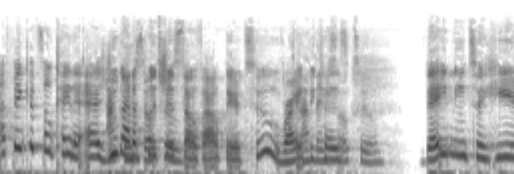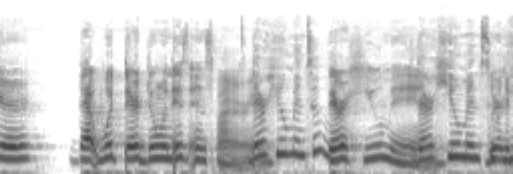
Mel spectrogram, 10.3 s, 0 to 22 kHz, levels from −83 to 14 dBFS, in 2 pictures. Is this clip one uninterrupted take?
yes; 0 cuts

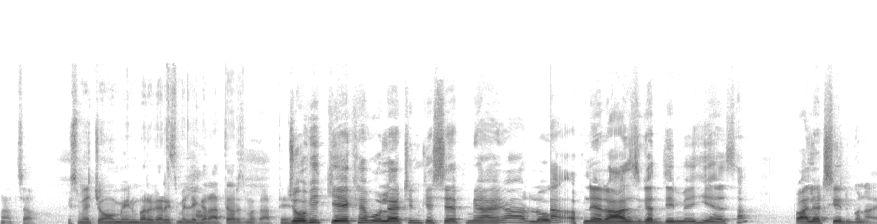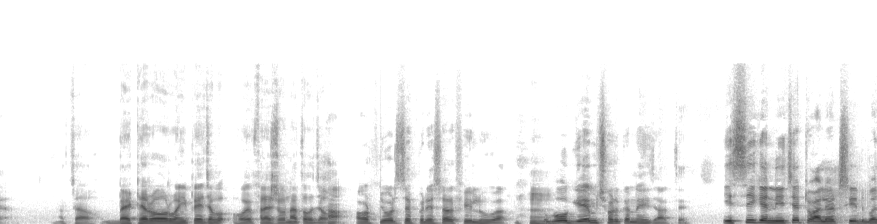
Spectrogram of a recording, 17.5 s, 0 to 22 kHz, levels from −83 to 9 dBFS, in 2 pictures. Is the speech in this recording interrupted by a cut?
yes; 2 cuts; at 5.5 s, 12.5 s

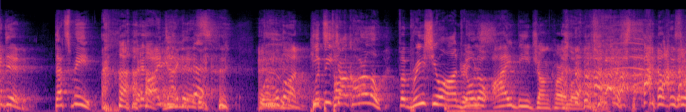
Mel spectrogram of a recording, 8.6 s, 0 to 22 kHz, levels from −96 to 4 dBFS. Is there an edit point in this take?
no; 0 cuts

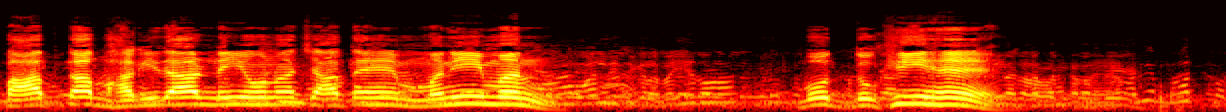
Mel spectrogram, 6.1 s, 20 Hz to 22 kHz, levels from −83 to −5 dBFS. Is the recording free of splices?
yes; 0 cuts

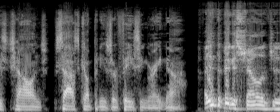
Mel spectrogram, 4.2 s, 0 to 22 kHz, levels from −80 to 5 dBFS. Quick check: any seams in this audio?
yes; 1 cut; at 2.9 s

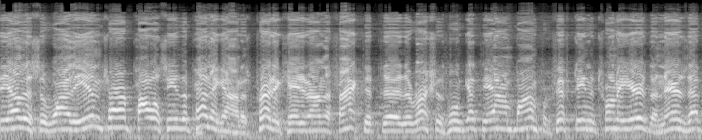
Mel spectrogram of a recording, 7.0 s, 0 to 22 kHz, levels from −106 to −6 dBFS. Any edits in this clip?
no; 0 cuts

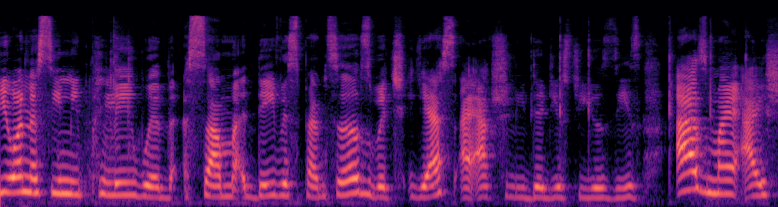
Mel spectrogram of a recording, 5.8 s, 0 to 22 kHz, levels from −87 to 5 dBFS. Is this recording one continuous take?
yes; 0 cuts

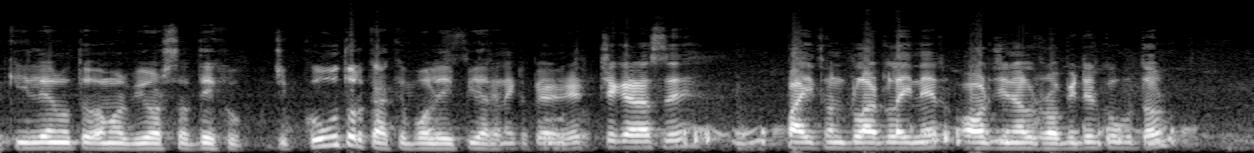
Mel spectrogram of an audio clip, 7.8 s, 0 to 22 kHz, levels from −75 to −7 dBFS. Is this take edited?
yes; 1 cut; at 3.2 s

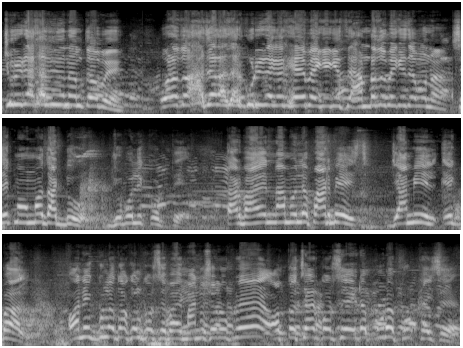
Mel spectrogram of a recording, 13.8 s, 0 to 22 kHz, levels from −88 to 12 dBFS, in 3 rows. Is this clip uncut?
no; 3 cuts; at 1.5 s, 4.5 s, 9.6 s

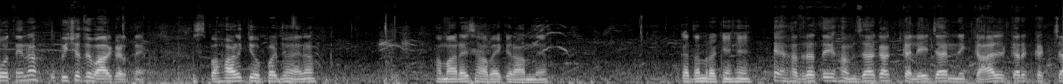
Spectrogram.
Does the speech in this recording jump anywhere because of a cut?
yes; 2 cuts; at 2.0 s, 7.8 s

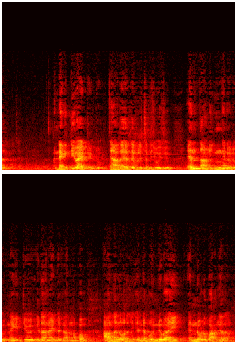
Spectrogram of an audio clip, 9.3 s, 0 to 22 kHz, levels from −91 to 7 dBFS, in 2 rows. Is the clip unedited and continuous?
no; 1 cut; at 2.0 s

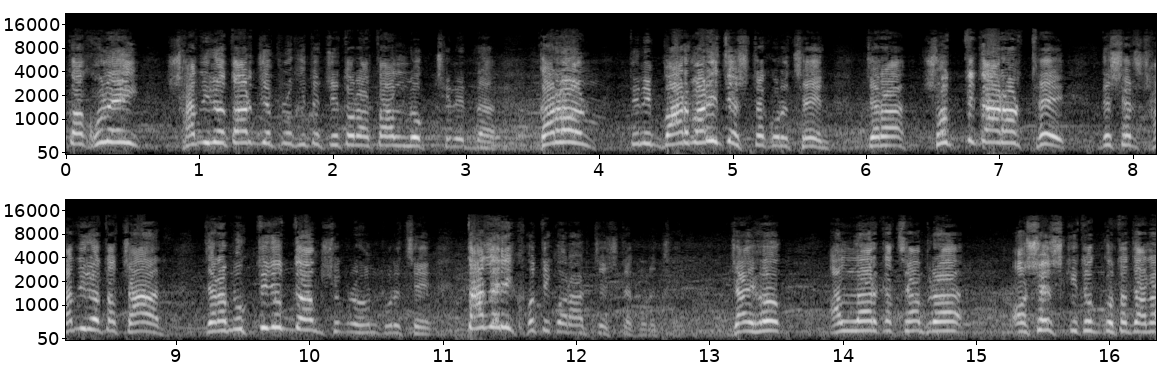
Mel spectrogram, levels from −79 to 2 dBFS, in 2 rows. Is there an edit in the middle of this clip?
no; 0 cuts

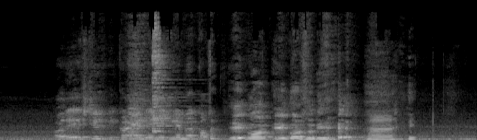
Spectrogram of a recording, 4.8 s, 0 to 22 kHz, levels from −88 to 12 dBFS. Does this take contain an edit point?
yes; 1 cut; at 2.2 s

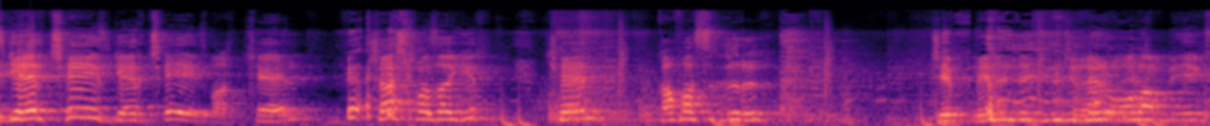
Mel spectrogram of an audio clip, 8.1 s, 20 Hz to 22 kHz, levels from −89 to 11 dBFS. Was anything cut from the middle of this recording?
no; 0 cuts

